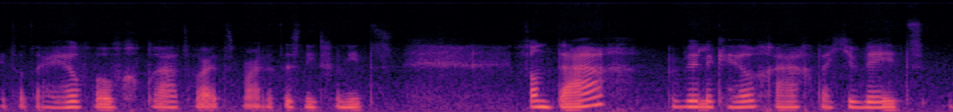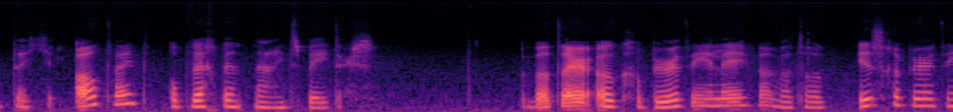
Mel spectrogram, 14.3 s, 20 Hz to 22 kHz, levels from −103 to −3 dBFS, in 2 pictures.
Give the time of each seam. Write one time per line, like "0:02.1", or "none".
0:03.8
